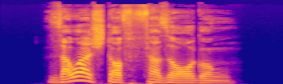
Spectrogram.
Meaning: oxygen supply
- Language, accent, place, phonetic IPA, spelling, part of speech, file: German, Germany, Berlin, [ˈzaʊ̯ɐʃtɔffɛɐ̯ˌzɔʁɡʊŋ], Sauerstoffversorgung, noun, De-Sauerstoffversorgung.ogg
